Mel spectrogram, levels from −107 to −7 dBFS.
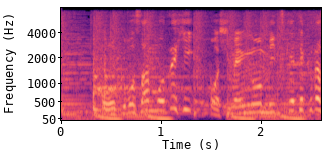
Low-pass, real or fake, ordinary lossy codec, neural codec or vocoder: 7.2 kHz; real; none; none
